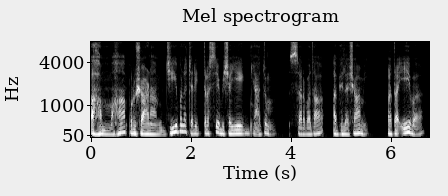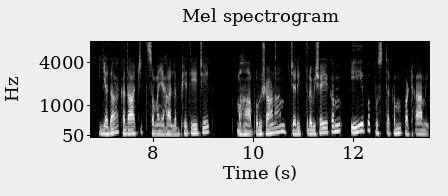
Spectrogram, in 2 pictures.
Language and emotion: Sanskrit, neutral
